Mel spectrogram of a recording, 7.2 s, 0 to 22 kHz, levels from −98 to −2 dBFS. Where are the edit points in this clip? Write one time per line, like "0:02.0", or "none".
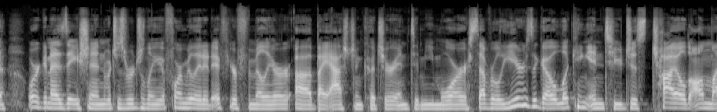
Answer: none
